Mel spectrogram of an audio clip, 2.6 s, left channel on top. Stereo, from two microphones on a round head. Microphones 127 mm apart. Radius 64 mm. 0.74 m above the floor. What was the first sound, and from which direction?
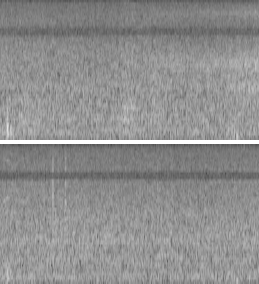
Only background noise.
